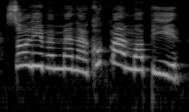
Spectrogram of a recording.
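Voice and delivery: put-on high, loud child's call; thrilled kid showing off to a sibling; excited little boy. A narrator's reading. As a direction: call out in high-pitched delight. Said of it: "rief Ritchie aufgeregt".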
